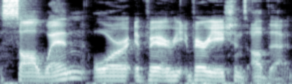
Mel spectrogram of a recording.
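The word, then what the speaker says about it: Samhain: is the modern word for what originated as sawwin or samwin it's kind of spelt like s-a-m-w something something something sorry i forget the spelling off name my head but it's pronounced saw when or very variations of that and then this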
